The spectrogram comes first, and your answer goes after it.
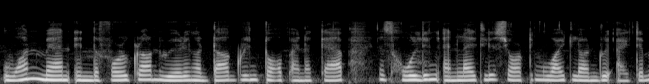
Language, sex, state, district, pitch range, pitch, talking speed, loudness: English, female, Sikkim, Gangtok, 190-205 Hz, 195 Hz, 195 wpm, -15 LUFS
